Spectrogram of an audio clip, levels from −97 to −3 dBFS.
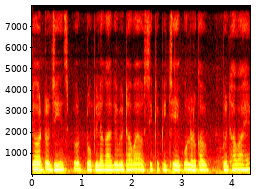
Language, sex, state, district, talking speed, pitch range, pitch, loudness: Hindi, female, Bihar, Purnia, 260 wpm, 220-240 Hz, 230 Hz, -14 LUFS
